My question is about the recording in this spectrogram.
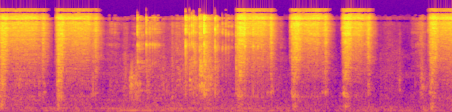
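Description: Rust-Oleum gloss clear aerosol spray can hissing in about half a dozen short bursts, each under a second long, with brief pauses between, as a clear coat is laid on a painted badge.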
